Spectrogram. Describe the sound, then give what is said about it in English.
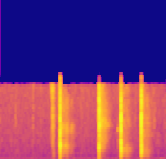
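A single person clapping, with five sharp hand claps at a slightly uneven, unhurried pace and a low hum in the background. “Are you applauding?”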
